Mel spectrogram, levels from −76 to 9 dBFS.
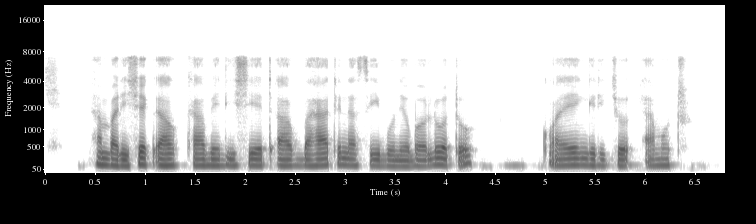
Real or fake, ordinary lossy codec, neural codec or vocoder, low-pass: fake; none; codec, 16 kHz, 0.9 kbps, LongCat-Audio-Codec; 7.2 kHz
